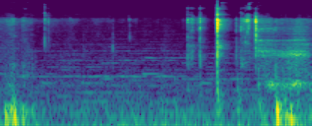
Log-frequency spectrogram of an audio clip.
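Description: Scissors snipping away excess material during a folding craft, a few quiet crisp cuts near the end after a near-silent stretch.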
